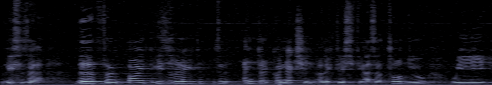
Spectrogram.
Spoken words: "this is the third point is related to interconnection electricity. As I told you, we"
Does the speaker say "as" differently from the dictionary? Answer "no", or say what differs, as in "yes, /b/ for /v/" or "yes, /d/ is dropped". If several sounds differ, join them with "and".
no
